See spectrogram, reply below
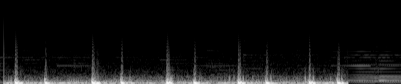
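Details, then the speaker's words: Soft heart murmur in a dog or cat, heard through a stethoscope: regular paired heartbeats near 82 a minute with a faint, quiet whooshing between them. "heart murmur can be soft and quiet like"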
